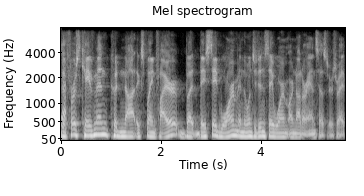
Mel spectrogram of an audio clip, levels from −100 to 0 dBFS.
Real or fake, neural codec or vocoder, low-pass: real; none; 7.2 kHz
